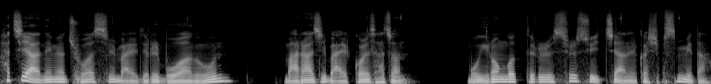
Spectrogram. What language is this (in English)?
Korean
